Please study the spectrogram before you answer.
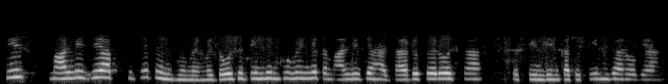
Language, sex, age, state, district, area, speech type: Hindi, female, 18-30, Uttar Pradesh, Varanasi, rural, conversation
